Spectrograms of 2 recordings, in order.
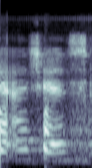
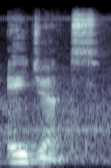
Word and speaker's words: agency: Because of the International Atomic Energy Agency, safeguards have serious. You want to say agency, not agents. So you're leaving out that last syllable.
